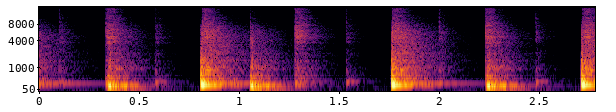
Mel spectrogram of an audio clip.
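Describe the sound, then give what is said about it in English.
Uncompressed drum beat cycling through kick, hi-hat, snare and hi-hat. Crisp, separate hits decay quickly into short gaps, with the hi-hat sitting low in a steady, even pattern and no voices. “This is with no compression.”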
